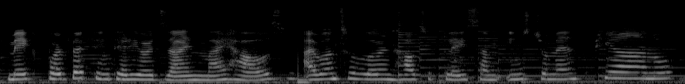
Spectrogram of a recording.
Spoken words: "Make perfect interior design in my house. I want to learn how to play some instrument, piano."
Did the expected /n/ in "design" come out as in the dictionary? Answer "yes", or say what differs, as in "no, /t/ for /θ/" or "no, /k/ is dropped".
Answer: no, /n/ is dropped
